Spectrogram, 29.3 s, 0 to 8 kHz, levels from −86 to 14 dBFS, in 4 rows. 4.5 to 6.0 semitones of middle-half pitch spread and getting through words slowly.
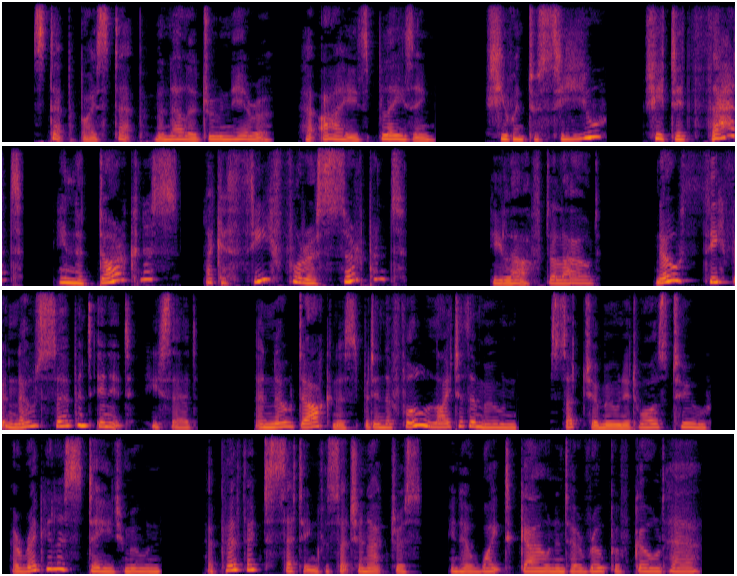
No: wide, 5.5 semitones; average, 155 wpm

